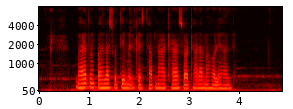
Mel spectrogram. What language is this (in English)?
Magahi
